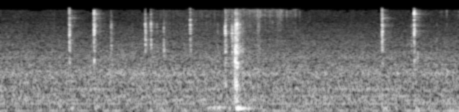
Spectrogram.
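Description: A few separate clicks of a computer keyboard, the loudest a little past the middle, over a faint steady hum.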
